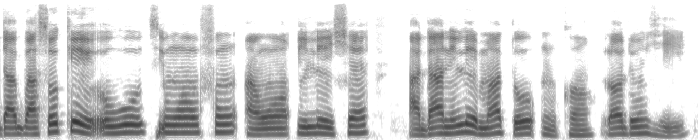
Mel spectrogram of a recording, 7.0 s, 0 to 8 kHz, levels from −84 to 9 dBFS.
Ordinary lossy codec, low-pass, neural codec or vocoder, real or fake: none; 7.2 kHz; codec, 16 kHz, 4 kbps, FreqCodec, larger model; fake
